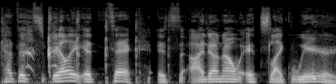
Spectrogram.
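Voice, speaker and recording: With ordinary pitch variation, a man talks over noticeable background noise. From Montreal, Quebec. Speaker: rock singer. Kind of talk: casual chat. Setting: studio.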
